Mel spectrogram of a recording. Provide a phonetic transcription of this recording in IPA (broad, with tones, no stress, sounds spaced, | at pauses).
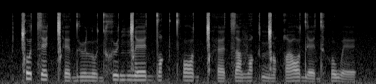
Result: ǀ ʊ˦ t͡s e˧ ǀʰ e˨ d̪ ʉ˧ l u˨ d x ʉ˦ d ŋ͡ǀ eː˦ d d̪ a˦ q t̪ʰ ɔː˧ d ǀʰ ɛ˨ t͡s a˦ v a˦ q ŋ͡ǀ ʉ˨ q j ɔ˦ d eː˨ d h ʊ˦ w e˨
